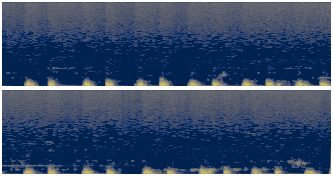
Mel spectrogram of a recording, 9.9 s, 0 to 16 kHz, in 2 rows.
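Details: Normal heartbeat recorded late at night while resting in bed before sleep: steady paired thumps at about 72 beats a minute, faint background hum.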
